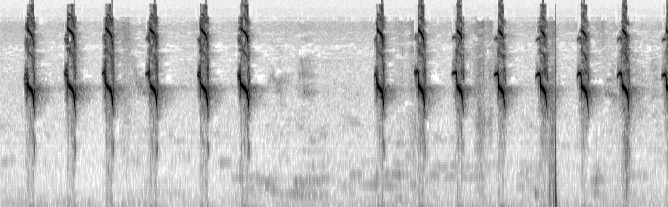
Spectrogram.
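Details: Lost chick calling for the mother hen: rapid, evenly spaced, high descending peeps, six in a row, a brief quiet gap with faint murmur, then another eight with a sharp knock among them.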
